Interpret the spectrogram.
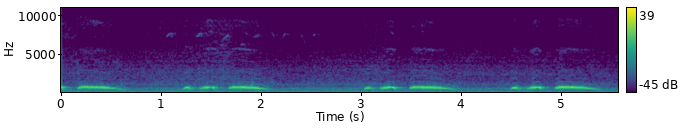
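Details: Decoy spotted dove cooing in Thailand, low soft phrases of two short coos followed by one long note that falls at the end, repeated about every one and a half seconds over a quiet hum.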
